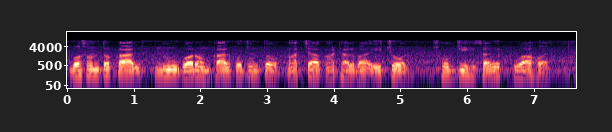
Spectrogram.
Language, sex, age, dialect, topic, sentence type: Bengali, male, <18, Western, agriculture, statement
